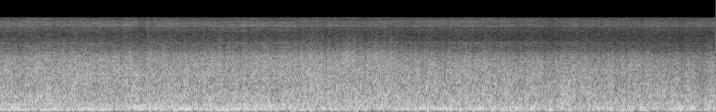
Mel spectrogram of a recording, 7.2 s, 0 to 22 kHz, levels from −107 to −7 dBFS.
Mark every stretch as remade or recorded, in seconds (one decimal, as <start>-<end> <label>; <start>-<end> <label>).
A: 0.0-2.2 remade; 2.2-3.9 recorded; 3.9-4.6 remade; 4.6-5.4 recorded; 5.4-7.2 remade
